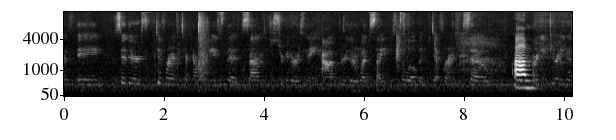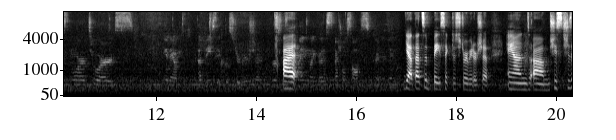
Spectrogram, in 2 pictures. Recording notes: Today's skucast episode was recorded at skucamp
